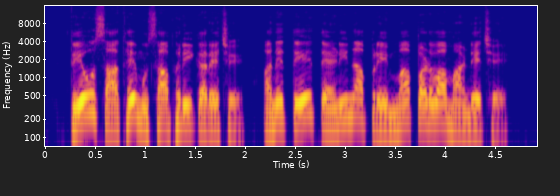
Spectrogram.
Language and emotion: Gujarati, neutral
